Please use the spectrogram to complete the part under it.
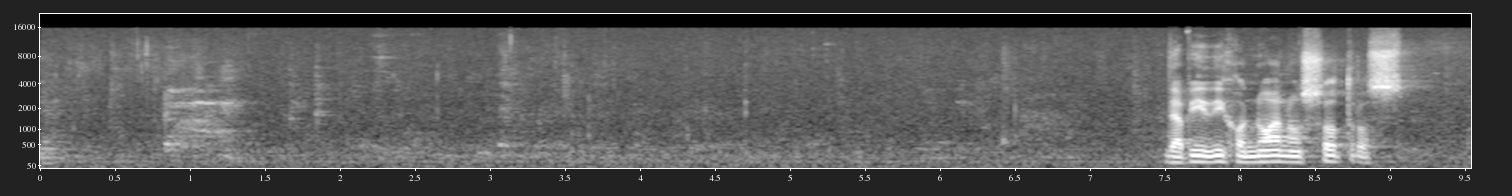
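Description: A middle-aged man speaks slowly into a microphone, with long pauses, heard through a loudspeaker.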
